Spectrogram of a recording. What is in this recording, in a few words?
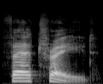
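"fair trade", British English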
